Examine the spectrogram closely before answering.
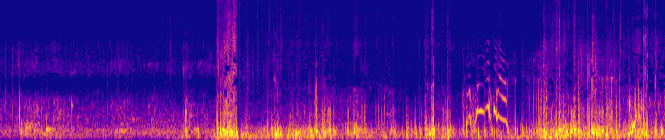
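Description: Air bubbles from a snorkel burble close by.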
